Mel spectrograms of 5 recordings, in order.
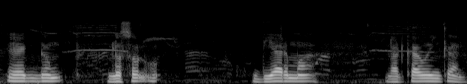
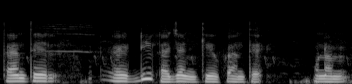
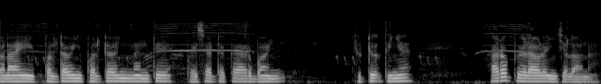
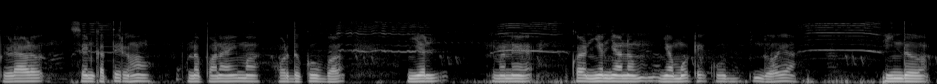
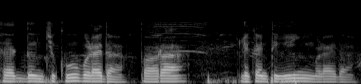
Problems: constant background noise, background conversations at intervals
